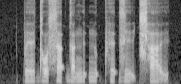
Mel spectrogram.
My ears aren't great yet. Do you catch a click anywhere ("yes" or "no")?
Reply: no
